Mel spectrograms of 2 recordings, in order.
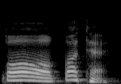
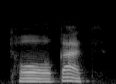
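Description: First: Slow, higher قاقت with a heavy, drawn-out Arabic آ; Arabic pronunciation of قاقت, fuller آ than Persian; heavy Arabic long aa. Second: Said in the usual way. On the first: Shown as a demonstration. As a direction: stretch and thicken the first آ of قاقت. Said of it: "البته مقداری درشتر از آی فارسی میباشد". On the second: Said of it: "به این مثالها توجه کنید تا به میزان تفاوت".

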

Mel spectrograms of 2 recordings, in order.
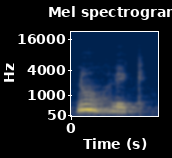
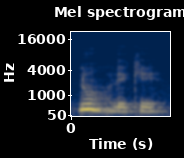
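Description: First: نهلک with "nuh" stressed, ending on a still k; NUH-lik for نهلک. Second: نهلکی with "nuh" stressed and final "ki" light; NUH-liki for نهلکی. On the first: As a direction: lean on the نو and stop at k in نهلک. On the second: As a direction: lean on the نو, adding a light vowel in نهلکی. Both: Shown as a demonstration. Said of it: "در هر صورت رو حرف نو".

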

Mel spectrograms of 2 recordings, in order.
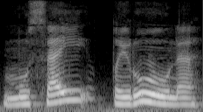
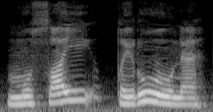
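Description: First: مسیطرون slow with light s; recited with sin. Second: مسیطرون slow with heavy emphatic sad; recited with sad. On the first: Teacher demonstrates second reading, slow chant. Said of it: "وجه دوم با سین هست". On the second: Teacher demonstrates first reading, slow chant. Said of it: "وجه اول با صاد خوانده شده". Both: Shown as a demonstration.

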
